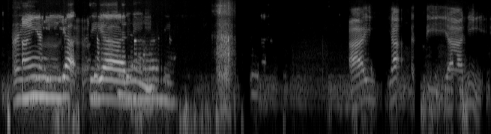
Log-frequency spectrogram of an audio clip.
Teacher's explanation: Nun mati bertemu dengan ya, jadi kita masuk. Bila masuk, an jadi ai. Bila dah masuk, kena dengung. Bukan hanya masuk, tetapi dengung. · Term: idgham bi hunna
